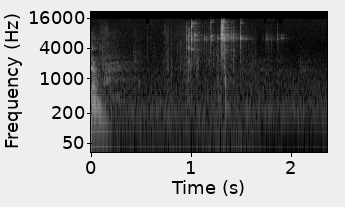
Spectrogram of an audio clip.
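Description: A brief metallic jingling: a few light clinks about a second in, as the last word of the speech dies away.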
